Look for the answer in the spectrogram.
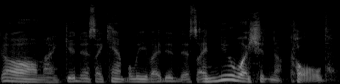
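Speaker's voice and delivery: low, hushed self-reproach; quiet regret. Retold or imitated. Caller regrets phoning after silence, quietly mortified. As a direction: murmur it low to yourself. Regretting the call, retold thought.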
